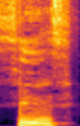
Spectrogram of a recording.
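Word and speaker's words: since: এজন্য উচ্চারণ হইছে সিন্স।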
